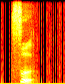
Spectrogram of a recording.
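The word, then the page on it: si4: tone 4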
